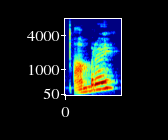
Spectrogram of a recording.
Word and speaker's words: hambre: Hambre, hombre. Hambre, hombre, okay? This is also not hombre, okay? Be careful. The H is silent in Spanish, so we say hambre, hombre.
